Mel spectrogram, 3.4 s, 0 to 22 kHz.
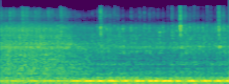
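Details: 1986 Chevy C10 with a recurring problem: an uneven, stumbling idle with a lumpy pulse about twice a second. The owner suspects a misfire; cause unconfirmed.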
